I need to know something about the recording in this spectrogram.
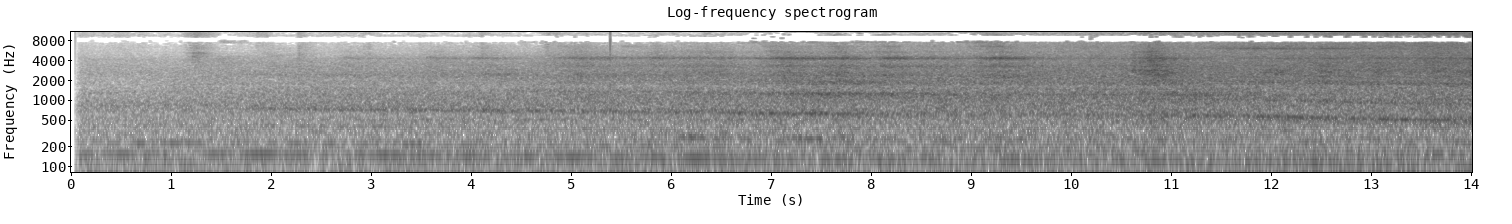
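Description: A subway train rumbles through a tunnel and pulls into an echoing station.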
